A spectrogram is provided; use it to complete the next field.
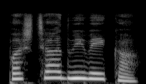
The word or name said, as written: ಪಶ್ಚಾದ್ವಿವೇಕ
